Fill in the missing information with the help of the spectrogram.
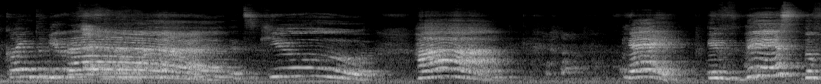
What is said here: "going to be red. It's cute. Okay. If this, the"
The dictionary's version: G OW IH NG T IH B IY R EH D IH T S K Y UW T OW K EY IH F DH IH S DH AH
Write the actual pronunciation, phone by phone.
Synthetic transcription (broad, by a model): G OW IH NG T IH B IY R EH IH T S K Y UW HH OW K EY IH F DH IH S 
